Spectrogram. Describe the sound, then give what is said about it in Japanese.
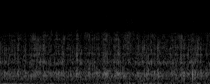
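Tiger beans simmer in a pot for a mixed bean stew made as a ritual offering, giving a faint, steady bubbling with a soft crackle that runs without pause and without talk. “まず1つは豆ラタシケプ、豆を使った混ぜ煮料理ですね。ラジオの中ではトラ豆というふうに紹介しておりますが、ちょうど煮てるところです。”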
